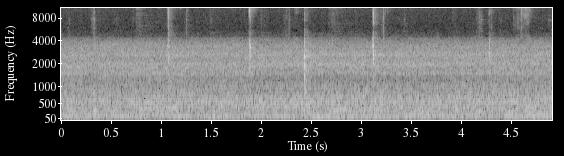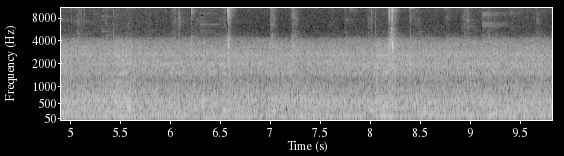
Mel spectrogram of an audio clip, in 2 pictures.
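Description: Close-miked eating: chewing crisp lettuce and cucumber, with a few sharp crunches scattered among soft wet mouth sounds over a steady hiss.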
